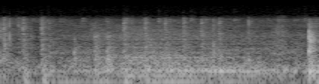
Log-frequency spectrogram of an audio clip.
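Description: Faint television programme sound playing from a flat-screen TV's speakers in the room.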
